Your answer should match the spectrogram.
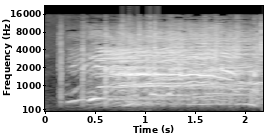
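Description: A crowd of men shouting and cheering together. It starts about half a second in as one loud, sustained group shout of many overlapping voices.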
